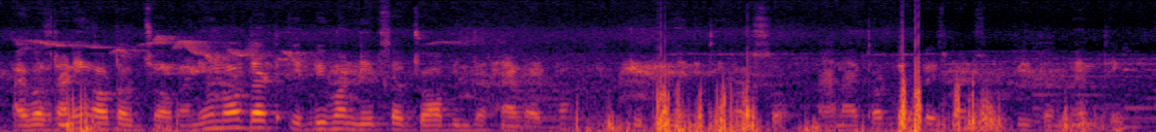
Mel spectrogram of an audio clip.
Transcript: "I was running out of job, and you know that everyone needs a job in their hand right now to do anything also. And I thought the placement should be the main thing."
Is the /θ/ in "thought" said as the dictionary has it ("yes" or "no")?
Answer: no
